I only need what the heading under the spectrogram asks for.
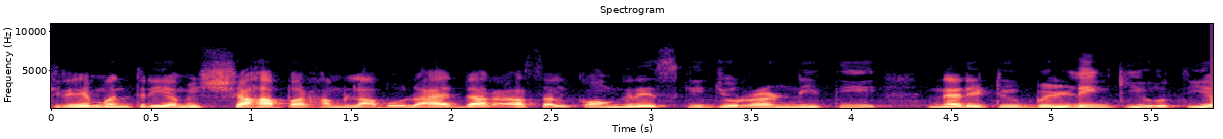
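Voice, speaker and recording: A man delivering political news commentary in a measured, explanatory way, with frequent pauses and fillers. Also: mid-range voice. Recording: slightly dull lo-fi recording.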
